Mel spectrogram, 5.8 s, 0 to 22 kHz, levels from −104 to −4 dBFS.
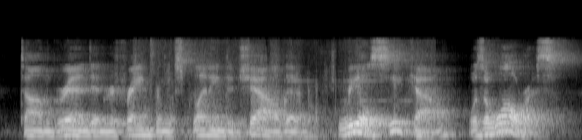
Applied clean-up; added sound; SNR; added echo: neural separator model SepFormer DNS4.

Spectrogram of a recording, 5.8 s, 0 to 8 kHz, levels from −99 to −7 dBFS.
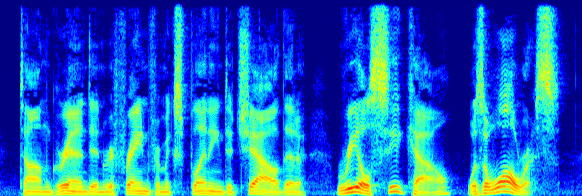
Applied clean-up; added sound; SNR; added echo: none; none; none; none.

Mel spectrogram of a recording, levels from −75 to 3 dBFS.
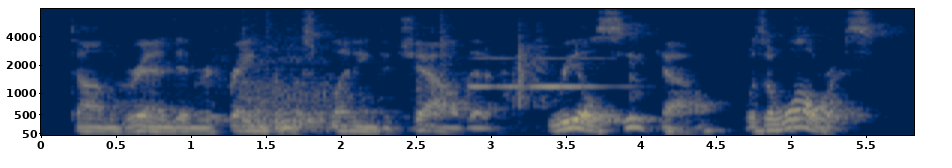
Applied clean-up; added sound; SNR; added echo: classical method WPE with log-MMSE.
